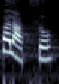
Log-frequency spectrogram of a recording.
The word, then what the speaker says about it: palazzo: بس qualche volta si pronuncia ts come ragazzo palazzo. يعني ايه؟ أوقات بننطقها تس زي كلمة راجاتسو اللي هو شاب، أو بالاتسو اللي هو قصر.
